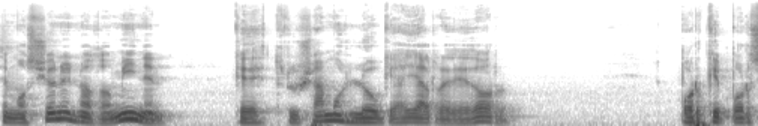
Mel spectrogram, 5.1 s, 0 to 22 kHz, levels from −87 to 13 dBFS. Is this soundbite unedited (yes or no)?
no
